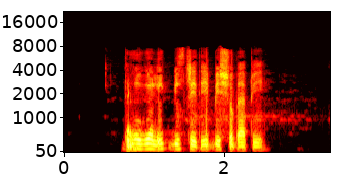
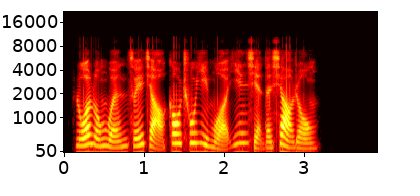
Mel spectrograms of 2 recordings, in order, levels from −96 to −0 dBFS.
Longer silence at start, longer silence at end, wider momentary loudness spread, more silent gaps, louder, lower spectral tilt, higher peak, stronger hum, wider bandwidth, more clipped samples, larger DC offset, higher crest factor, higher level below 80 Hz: first, 0.75 s vs 0.05 s; first, 0.85 s vs 0.7 s; about the same, 12 LU vs 12 LU; neither; first, -19 LUFS vs -23 LUFS; first, -5.5 dB/octave vs -3.5 dB/octave; about the same, -2 dBFS vs -2 dBFS; neither; second, 7.8 kHz vs 10 kHz; neither; second, under 0.1% vs 0.5%; about the same, 18 dB vs 22 dB; first, -54 dBFS vs -60 dBFS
